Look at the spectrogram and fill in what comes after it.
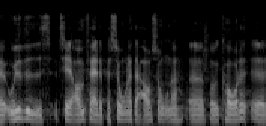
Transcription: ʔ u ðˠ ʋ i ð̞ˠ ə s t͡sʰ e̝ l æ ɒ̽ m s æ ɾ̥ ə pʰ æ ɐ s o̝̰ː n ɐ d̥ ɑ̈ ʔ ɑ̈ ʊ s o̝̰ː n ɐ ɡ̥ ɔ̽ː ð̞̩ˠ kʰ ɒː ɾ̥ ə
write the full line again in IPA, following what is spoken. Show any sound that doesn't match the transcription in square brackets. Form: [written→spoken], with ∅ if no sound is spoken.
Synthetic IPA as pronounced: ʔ u ðˠ ʋ i ð̞ˠ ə s t͡sʰ e̝ l æ ɒ̽ m [s→f] æ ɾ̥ ə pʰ æ ɐ s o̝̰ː n ɐ d̥ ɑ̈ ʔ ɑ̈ ʊ s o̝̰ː n ɐ [ɡ̥→b̥] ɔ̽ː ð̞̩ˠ kʰ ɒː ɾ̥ ə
